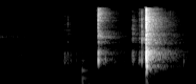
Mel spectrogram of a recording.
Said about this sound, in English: Cracking a cold one. Yeah. It's great. It's Canadian. Ooh. It's not a Canadian. The Lumberjack? Place. Yeah, it's Great Lakes Brewery. Canuck Pale Ale.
